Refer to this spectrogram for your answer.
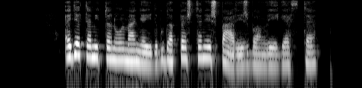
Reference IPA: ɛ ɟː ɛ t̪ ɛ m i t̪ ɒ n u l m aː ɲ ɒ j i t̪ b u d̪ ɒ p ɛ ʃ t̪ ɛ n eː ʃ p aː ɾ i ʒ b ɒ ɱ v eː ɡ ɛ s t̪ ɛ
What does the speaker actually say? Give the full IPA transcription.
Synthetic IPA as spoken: ɛ ɟ ɛ t̪ ɛ m i t̪ ɒ n u l m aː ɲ ɒ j i d̪ b u d̪ ɒ p ɛ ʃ t̪ ɛ n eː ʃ p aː ɾ i ʒ b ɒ ɱ v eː ɡ ɛ s t̪ ɛ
